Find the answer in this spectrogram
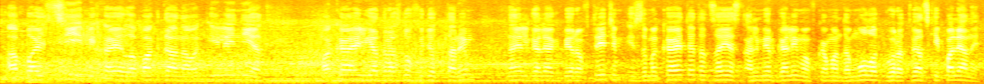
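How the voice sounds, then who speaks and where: A man giving live race commentary as a sports commentator in an announcer-like manner. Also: sits high. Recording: noisy outdoor track, engine noise behind. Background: motorbike engines and outdoor ambience.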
